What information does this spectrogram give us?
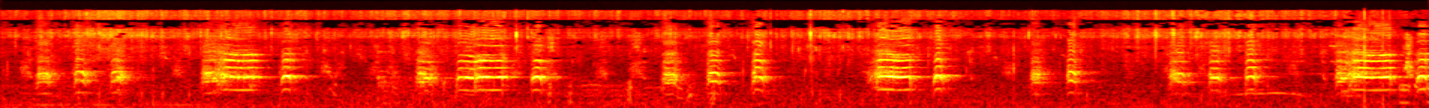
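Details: Chickens in a farmyard cluck in short, irregular bursts of nasal, mid-pitched notes, several birds calling over one another with brief pauses.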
